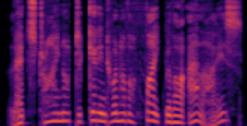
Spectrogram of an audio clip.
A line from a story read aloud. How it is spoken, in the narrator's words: he said quietly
